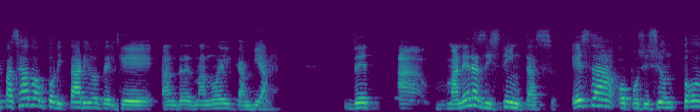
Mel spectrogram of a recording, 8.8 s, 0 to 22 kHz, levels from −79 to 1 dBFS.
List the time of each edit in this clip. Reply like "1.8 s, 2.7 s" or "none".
1.5 s, 2.9 s, 4.9 s, 7.0 s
